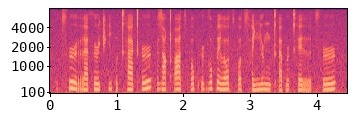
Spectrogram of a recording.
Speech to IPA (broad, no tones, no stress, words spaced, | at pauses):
t͡sʰə˞ raθə˞t͡ʃʼipə kʰakʰə˞ | zaqʼat͡sʼɔ pʼə˞ɡɔpɛ lɔt͡sʼɔ t͡sʰaɲə˞ŋɵkʼa pə˞kʰɛrə t͡sʰə˞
